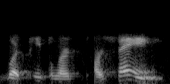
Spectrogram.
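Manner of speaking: ordinary delivery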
